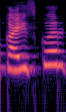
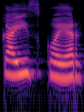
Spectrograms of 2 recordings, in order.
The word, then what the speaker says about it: chi-square: Okay, so chi-square test, it is pronounced as chi-square test, like this.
